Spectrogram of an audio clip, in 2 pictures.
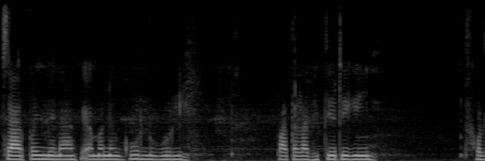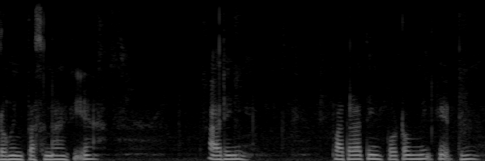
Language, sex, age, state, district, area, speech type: Santali, female, 45-60, Jharkhand, East Singhbhum, rural, spontaneous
